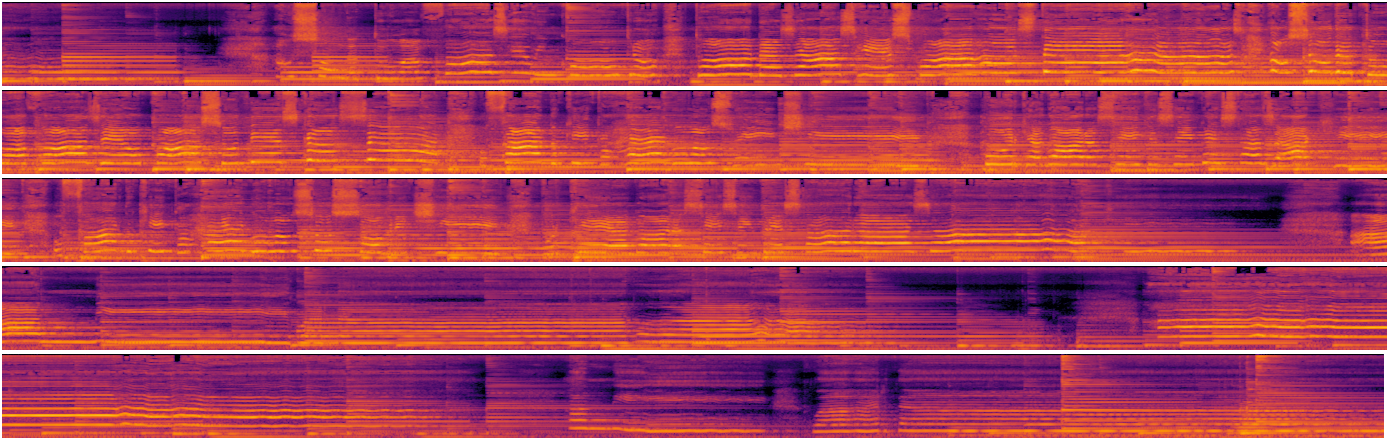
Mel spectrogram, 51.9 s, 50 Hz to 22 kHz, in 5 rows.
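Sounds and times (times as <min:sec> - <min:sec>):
woman singing: 0:00.0 - 0:38.0, 0:39.6 - 0:51.9
acoustic guitar: 0:00.0 - 0:51.9
wordless held vocal with vibrato: 0:48.1 - 0:51.9.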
